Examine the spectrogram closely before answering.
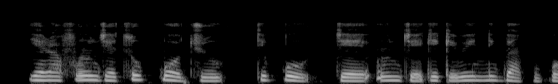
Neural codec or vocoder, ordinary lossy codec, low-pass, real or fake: none; none; 7.2 kHz; real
